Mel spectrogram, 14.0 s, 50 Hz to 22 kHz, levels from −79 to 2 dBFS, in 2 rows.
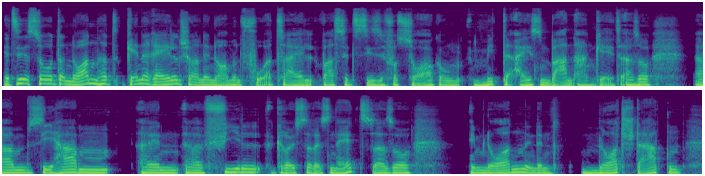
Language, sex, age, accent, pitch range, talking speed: German, male, 40-59, German, 115-140 Hz, 150 wpm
